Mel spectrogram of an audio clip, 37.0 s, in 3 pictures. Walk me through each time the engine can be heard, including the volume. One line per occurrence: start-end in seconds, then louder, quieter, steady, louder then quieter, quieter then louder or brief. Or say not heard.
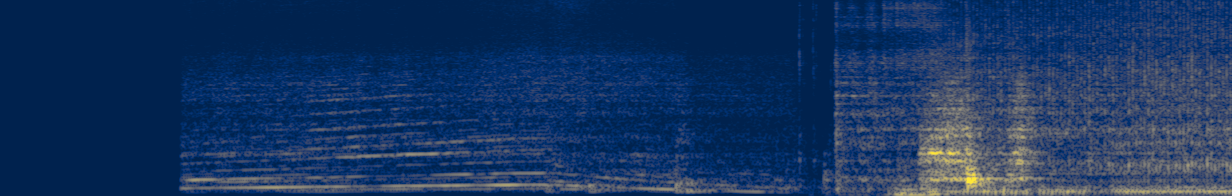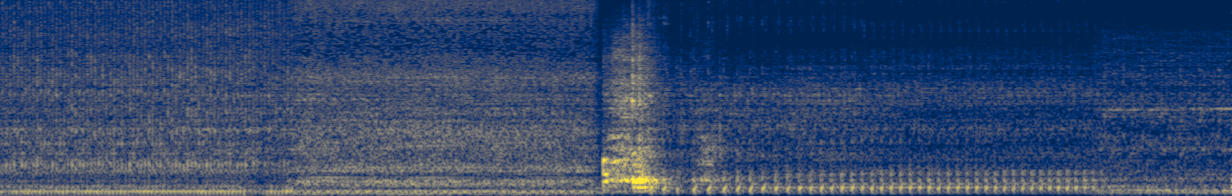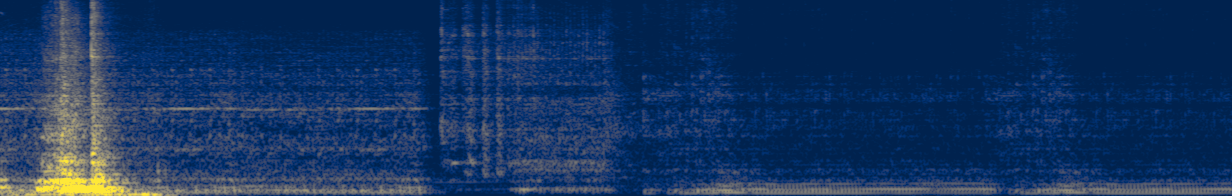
1.8-36.9 louder then quieter.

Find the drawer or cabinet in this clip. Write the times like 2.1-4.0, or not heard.
9.2-10.2, 18.4-19.4, 24.6-26.2.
